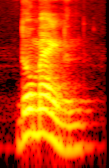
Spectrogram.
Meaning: plural of domein
- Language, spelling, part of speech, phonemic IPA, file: Dutch, domeinen, noun, /doˈmɛinə(n)/, Nl-domeinen.ogg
